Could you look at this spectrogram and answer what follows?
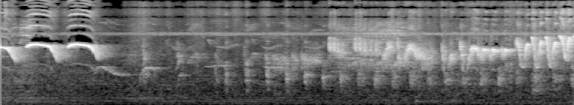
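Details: Tame caged Chinese hwamei giving two loud looping whistles, a quieter pause, then rising into a fast chattering trill of bright repeated notes.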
